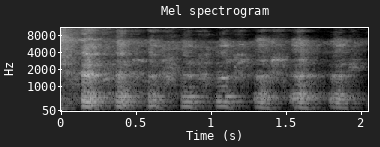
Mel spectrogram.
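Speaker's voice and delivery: high, rapid chuckle; amused high-pitched laugh. Real, not acted. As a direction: run of high giggly chuckles. Amused by viewer's chat comment.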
